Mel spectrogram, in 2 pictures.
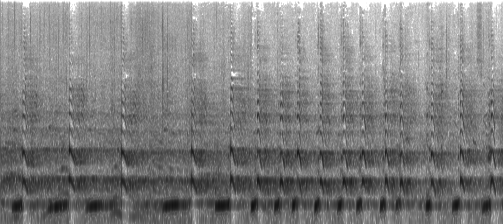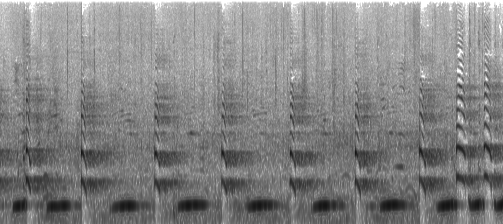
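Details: Siamang kept at Chiba Zoological Park in Japan giving a long bout of loud hooting barks, quick at first and then spacing out to one every second or so. Each bark rises and falls, with a faint steady hum beneath.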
